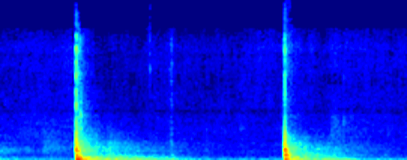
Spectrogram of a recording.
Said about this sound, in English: His body was broken for you, that you may answer this knock.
